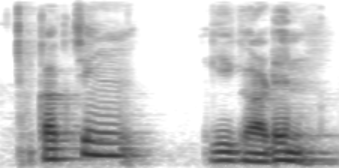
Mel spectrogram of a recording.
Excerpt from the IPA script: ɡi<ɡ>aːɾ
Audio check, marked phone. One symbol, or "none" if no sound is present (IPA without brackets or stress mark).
ɡ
